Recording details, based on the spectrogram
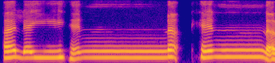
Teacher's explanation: क्योंकि नून मुशद्दद है, जब भी नून मुशद्दद होता है तो गुन्ना होता है अकमल, बड़ा गुन्ना होगा।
